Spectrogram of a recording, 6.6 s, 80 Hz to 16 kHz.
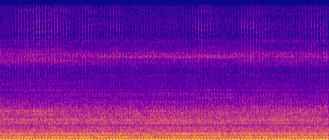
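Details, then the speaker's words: Yamaha Mio GT after replacing a dirty, clogged injector: steady, even putter at fast warm-up idle around 1900 rpm, settling to 1300 rpm with 1.0 ms injection duration and oxygen sensor at 0.49 V. Normal idle, no misses or hunting. "Sekarang kita hidupkan motornya. Langsung enak kawan, dia berada di RPM 1900."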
